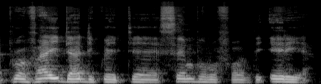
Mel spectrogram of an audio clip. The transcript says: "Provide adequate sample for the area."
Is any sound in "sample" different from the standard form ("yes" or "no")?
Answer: yes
